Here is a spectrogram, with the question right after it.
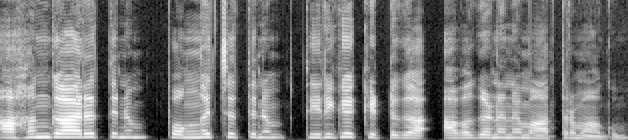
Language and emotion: Malayalam, neutral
